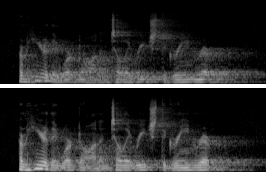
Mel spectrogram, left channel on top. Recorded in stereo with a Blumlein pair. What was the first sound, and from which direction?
A man speaking, 25° right.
